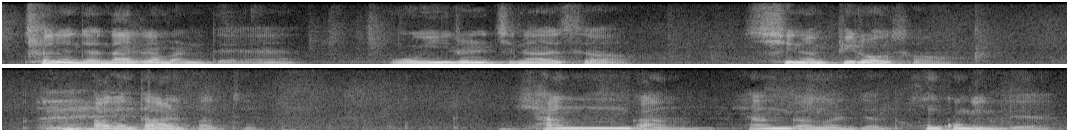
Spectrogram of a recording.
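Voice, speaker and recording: An older man with a warm, mid-range voice lectures on a classical Chinese text, going through it word by word, repeating terms, and chanting the original slowly. The recording is rough.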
